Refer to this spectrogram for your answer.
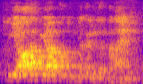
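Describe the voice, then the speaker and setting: Man, religious class lecture, animated, rhetorical questions, high voice, booming hall echo. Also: a little fast, muffled recording. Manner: animated, asks the class rhetorical questions, mixes in English words. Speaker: Islamic lecturer teaching a class. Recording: echoey hall, distant mic, faint background noise.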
